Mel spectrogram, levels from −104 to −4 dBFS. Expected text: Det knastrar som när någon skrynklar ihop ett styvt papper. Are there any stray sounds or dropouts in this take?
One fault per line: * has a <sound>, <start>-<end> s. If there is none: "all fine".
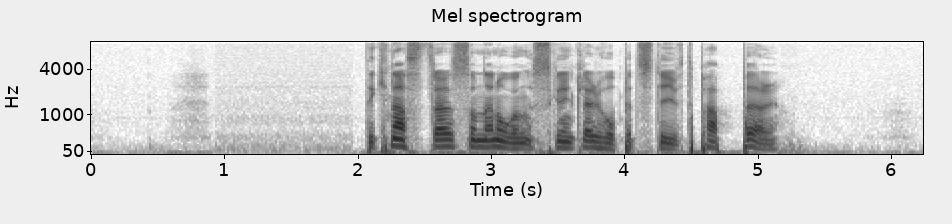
all fine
